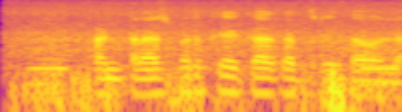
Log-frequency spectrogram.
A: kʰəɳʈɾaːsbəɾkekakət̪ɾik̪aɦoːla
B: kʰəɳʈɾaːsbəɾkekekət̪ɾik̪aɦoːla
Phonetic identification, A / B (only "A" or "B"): A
